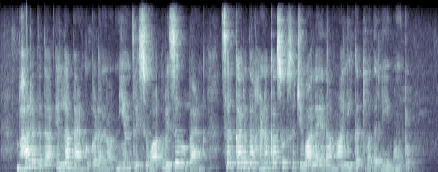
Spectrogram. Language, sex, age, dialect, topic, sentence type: Kannada, female, 18-24, Coastal/Dakshin, banking, statement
